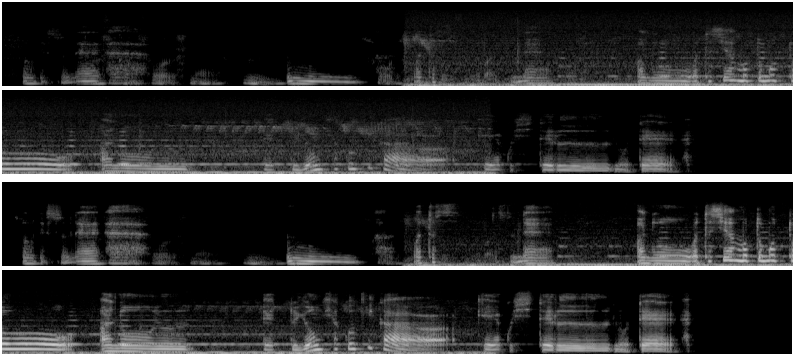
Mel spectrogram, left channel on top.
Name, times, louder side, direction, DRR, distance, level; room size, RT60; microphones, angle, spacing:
voice 1, 0.2-1.4 2.8-3.9 4.1-4.4 5.1-5.5 6.3-8.6 8.9-9.8 10.5-12.4 12.7-14.8, right 6 dB, 70° right, 0.4 m, -26 dB
voice 2, 0.9-2.8 3.6-5.1 5.6-6.2, left 4 dB, 50° left, 0.4 m, -49 dB
sound 1, 4.0-12.8, equal, 90° left, 0.6 m, -31 dB
sound 2, 5.6-13.1, right 1 dB, ahead, 0.8 m, -39 dB
3.5 x 2.0 x 3.8 m
head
